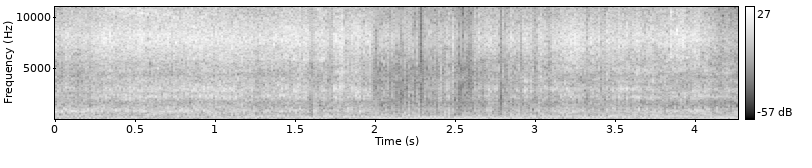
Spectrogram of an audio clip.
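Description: Freight train cement tank wagons rolling past at speed: a loud, steady rumble and rush of steel wheels on rail, with faint clicks.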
